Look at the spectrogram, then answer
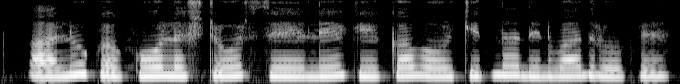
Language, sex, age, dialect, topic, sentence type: Magahi, female, 18-24, Western, agriculture, question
